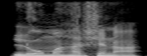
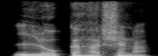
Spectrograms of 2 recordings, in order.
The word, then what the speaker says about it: Lomaharshana: Lomaharshana should have been pronounced as Lokaharshana.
